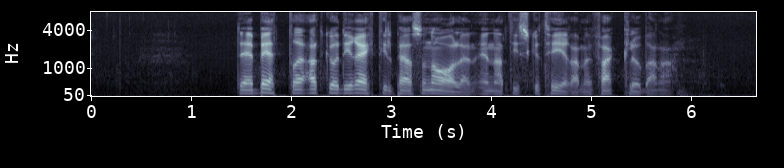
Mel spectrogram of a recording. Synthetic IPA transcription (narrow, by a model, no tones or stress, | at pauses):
d̪̥ɛæɾbɛt̪ɾəʔat̪ɡoːd̪ɪɾɛk̚t̪ʰːɪlpʰæʂʊnɑːlənɛnat̪̚d̪ɪskɵt̪ʰeːɾameːd̪fakʰːlɵbːaɳa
